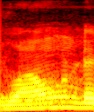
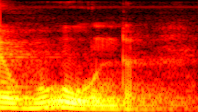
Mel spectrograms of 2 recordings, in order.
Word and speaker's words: wound: लेकिन एक और जो वर्ड ये है, इसकी प्रोनाउंसिएशन वाउंड नहीं है, ये है वूंड, एंड वूंड का मतलब होता है जख्म।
